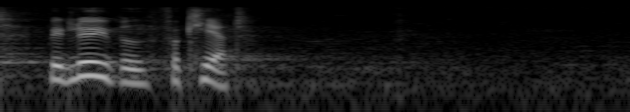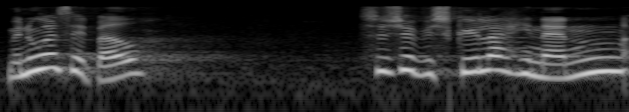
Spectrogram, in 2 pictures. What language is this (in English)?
Danish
